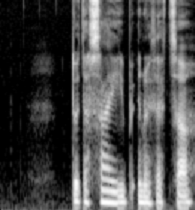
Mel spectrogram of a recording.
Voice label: "saib", Welsh

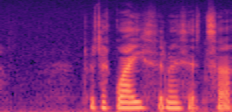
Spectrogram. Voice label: "gwaith", Welsh

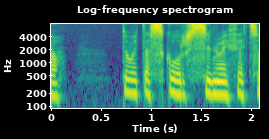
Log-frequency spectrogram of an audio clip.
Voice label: "sgwrs", Welsh

